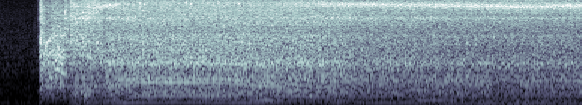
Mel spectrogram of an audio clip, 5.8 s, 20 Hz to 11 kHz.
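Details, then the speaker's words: 2002 Mercury Sable petrol engine starting and idling after an ignition overhaul and valve cover gasket job, with a loud steady airy hiss from a vacuum leak near the EGR valve. The vacuum lines at the EGR were misrouted. "a little vacuum leak by the EGR let me fix that"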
